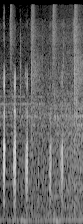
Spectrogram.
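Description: A duck quacks in a quick series of about five short calls, the first three louder and evenly spaced and the last two fainter, over a low steady background hum.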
